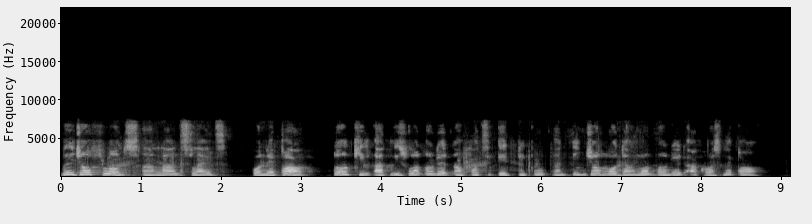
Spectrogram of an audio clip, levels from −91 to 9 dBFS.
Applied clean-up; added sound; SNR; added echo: neural mask model DeepFilterNet 3.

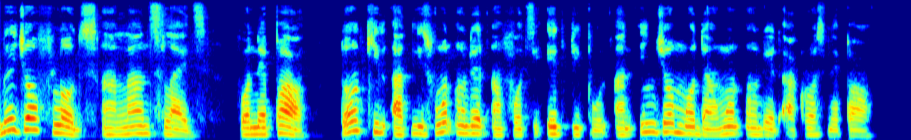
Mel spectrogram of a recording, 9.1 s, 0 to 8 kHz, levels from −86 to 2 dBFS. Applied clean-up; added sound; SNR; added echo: none; none; none; none.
